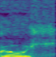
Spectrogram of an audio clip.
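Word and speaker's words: Gwosdz: G WS DZ is the spelling but it's pronounced goose.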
